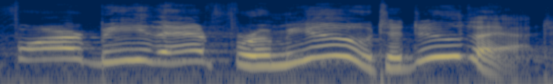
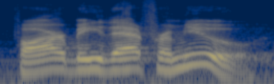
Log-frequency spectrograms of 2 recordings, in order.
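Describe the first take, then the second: First: Much higher, louder and slow, pleading hard; emphatic plea. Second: Raised, measured reading of the line; scripture reading. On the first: Retold or imitated. Preacher voices Abraham begging the Lord, loud slow plea. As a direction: beg the Lord earnestly, leaning on every word. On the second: Acted. Preacher reads Abraham's plea to the congregation, measured reading. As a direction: read it as part of the passage. Read within the scripture passage.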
